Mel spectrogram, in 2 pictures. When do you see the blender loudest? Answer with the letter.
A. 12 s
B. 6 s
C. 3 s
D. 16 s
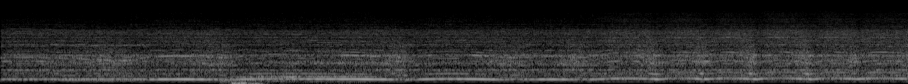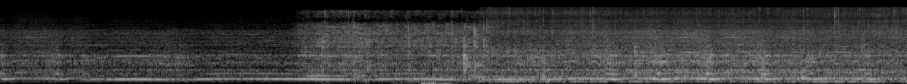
D.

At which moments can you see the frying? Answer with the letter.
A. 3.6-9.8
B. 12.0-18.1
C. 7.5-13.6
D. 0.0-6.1
B.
